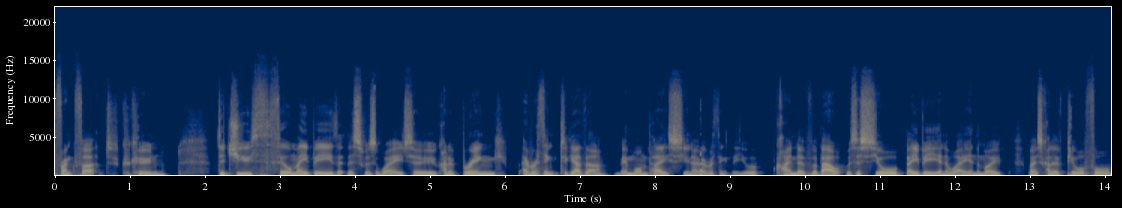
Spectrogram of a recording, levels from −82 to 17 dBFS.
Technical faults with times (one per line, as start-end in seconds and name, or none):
4.22-4.28 damaged data in a compressed stream
8.56-8.61 damaged data in a compressed stream
13.49-13.55 damaged data in a compressed stream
